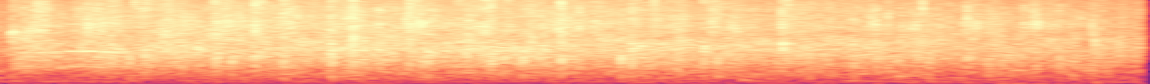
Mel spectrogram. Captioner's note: audience applauds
